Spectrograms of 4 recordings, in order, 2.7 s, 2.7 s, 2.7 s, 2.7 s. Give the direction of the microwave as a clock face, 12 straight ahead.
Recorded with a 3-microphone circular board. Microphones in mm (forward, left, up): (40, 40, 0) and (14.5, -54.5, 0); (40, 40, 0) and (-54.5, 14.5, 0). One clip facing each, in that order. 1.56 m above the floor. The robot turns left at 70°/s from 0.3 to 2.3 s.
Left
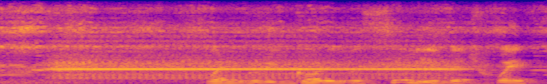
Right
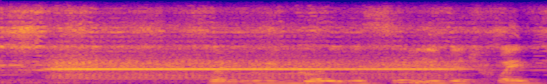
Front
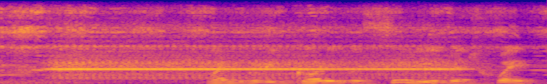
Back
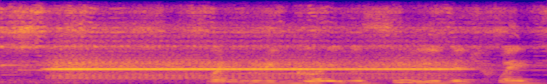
No microwave in this recording.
